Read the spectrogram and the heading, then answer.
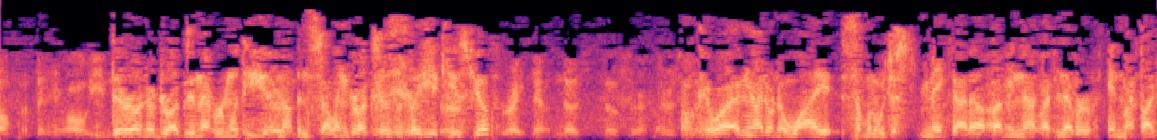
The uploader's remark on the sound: Prank Phone Calls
